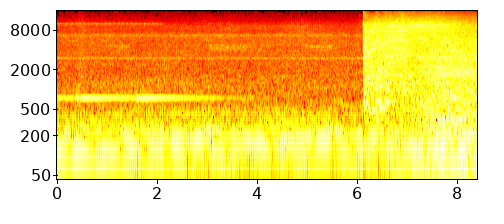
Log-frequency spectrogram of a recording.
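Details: 2008 GMC Acadia with random misfire code, cranking compression test with in-cylinder pressure transducer and First Look sensor: starter cranks about four beats a second with one weaker pulse per cycle; low compression on cylinder #3.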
